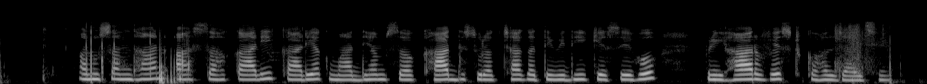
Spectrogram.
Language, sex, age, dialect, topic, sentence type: Maithili, female, 31-35, Eastern / Thethi, agriculture, statement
